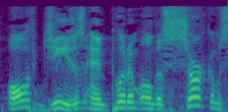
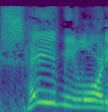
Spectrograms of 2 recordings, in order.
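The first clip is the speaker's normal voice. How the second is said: much higher, louder cry for help; shouted plea; 7 semitones higher, 4 dB louder, slower than usual. Acted. Peter sinking in the storm shouts to the Lord for help. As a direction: call out as if sinking, begging to be saved. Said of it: "he shouted".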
